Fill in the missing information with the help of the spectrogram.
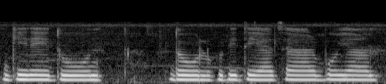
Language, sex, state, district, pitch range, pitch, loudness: Chakma, female, Tripura, Dhalai, 210-220 Hz, 215 Hz, -13 LUFS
